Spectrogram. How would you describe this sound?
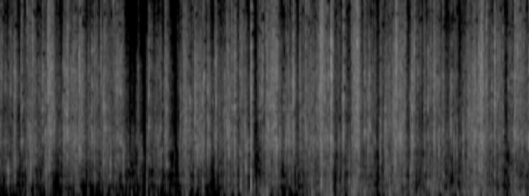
Hail Falling on Concrete
Hail falling on the concrete.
